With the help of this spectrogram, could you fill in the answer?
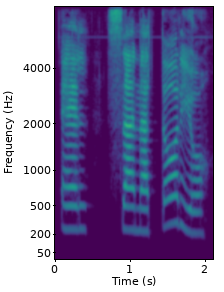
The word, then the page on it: el sanatorio: spanish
